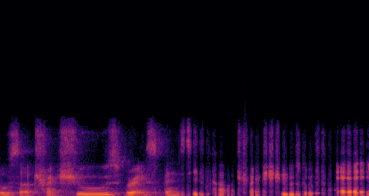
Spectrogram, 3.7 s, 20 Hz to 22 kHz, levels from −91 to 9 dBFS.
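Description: From 1.79 s to the end, overlap-add ripple sets in: the frames were rejoined with overlaps that don't sum to a steady gain, so the level swings by about 60 dB around 15 times a second. Unlike a slow tremolo effect, it sounds like a harsh, mechanical flutter.

Between 2.21 s and 2.52 s, repeated packet loss adds a choppy texture. Short holes follow one another, the longest about 25 ms, and nearly half the stretch is patched by stretching the preceding sound. That gives choppy sound with bits missing, rather than the regular pulsing of the ripple. Throughout, the call codec holds the audio to an 8 kHz bandwidth.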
